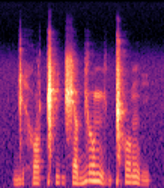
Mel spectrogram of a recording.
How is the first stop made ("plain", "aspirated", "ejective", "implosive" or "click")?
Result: plain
